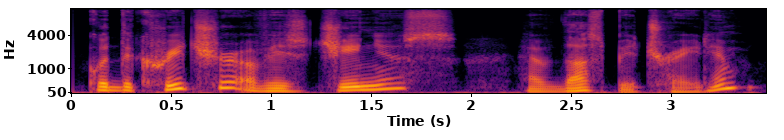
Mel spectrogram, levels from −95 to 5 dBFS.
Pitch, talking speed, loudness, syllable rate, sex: 130 Hz, 175 wpm, -19 LUFS, 4.7 syllables/s, male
